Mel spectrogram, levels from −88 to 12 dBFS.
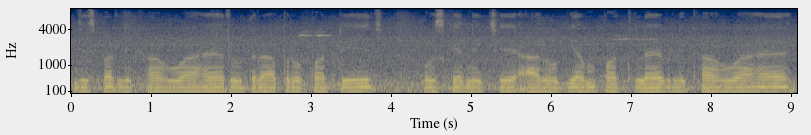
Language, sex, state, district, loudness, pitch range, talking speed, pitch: Hindi, male, Bihar, West Champaran, -17 LUFS, 95-100 Hz, 90 wpm, 95 Hz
